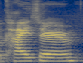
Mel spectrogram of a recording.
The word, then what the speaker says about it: Kaiser: Now I'm saying December, if you notice I've been saying that, that's because C's in Latin are pronounced K's, like K's. So Kaiser, December, and then V's, if you've noticed, November V's are pronounced like W's.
